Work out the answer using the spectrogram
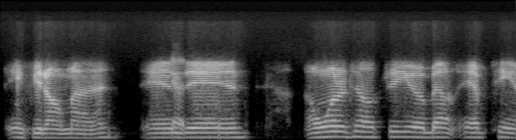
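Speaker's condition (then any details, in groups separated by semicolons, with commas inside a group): Cerebral palsy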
